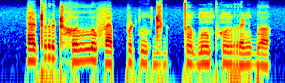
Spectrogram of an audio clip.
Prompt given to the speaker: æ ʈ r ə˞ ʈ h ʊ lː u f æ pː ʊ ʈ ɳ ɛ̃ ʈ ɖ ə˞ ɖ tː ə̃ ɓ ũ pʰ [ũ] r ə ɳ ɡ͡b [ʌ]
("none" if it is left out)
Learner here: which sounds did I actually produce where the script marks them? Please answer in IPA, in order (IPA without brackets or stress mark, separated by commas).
ũ, ʌ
